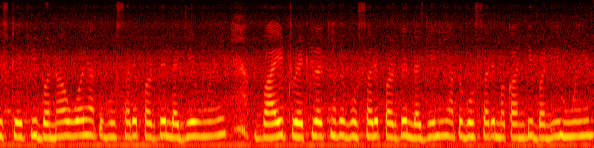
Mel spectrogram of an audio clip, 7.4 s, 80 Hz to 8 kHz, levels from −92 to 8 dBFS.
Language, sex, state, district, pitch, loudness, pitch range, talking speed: Hindi, female, Uttar Pradesh, Budaun, 250 Hz, -28 LUFS, 240-255 Hz, 225 wpm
